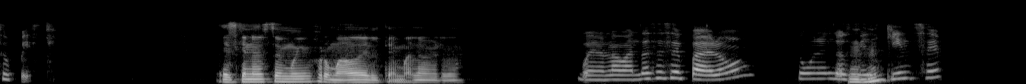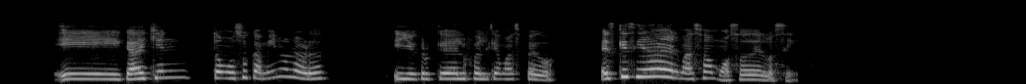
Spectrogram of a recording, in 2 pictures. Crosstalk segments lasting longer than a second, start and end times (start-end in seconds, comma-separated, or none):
none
